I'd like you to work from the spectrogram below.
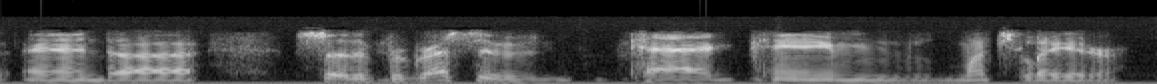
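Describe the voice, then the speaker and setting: Speaking at a very slow pace with an American accent and ordinary pitch variation, the voice comes through audible room echo and noticeable background noise. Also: man, very deep, low pitch for a man. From West Virginia (Weirton area). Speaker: rock musician and songwriter. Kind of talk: interview. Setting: phone call.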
